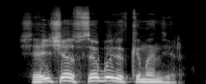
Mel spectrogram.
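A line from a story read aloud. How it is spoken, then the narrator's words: Cheerful soldier. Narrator (Russian): весело откликнулся один из бойцов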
